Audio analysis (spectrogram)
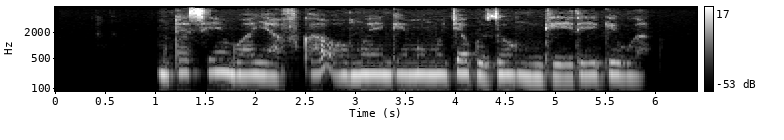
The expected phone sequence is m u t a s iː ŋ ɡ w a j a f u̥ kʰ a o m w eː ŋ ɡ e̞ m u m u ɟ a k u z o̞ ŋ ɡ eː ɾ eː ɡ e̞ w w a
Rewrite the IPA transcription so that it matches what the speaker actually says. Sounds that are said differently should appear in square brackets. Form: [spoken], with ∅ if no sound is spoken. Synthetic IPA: m u t a s iː ŋ ɡ w a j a f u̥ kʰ a o m w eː ŋ ɡ e̞ m u m u ɟ a [ɡ] u z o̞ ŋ ɡ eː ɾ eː ɡ e̞ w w a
